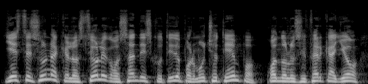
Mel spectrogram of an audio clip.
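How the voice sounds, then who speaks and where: Earnest preaching man, fairly high voice. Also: animated, fast talker. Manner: earnest preaching, asks and answers his own questions. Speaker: pastor. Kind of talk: sermon.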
